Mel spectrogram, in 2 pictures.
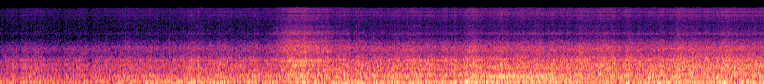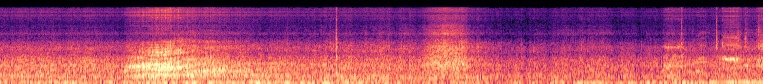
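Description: A car driving, heard from inside the cabin: a steady low engine and road hum. About eleven and a half seconds in a brief, louder pitched sound rises over it.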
